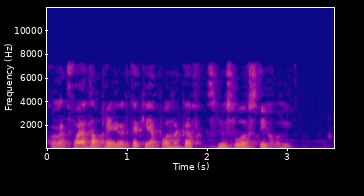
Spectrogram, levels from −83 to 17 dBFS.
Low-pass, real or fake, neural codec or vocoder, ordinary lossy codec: 7.2 kHz; fake; codec, 16 kHz, 4 kbps, FreqCodec, larger model; MP3, 48 kbps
